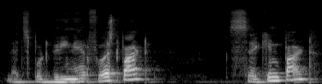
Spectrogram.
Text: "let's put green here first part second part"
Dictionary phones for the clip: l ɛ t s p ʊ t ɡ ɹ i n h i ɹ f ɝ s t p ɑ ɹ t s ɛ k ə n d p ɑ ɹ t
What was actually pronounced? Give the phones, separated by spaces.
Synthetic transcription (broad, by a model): l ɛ t s p ʊ t ɡ ɹ i n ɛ ɹ f ɝ s t p ɑ ɹ t s ɛ k ə n d p ɑ ɹ t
